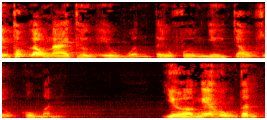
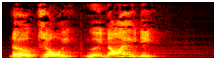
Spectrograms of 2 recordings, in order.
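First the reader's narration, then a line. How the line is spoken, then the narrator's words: Angry loud shout. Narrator (Vietnamese): Giờ thấy không thể giết được chàng, ông giận dữ quát lớn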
